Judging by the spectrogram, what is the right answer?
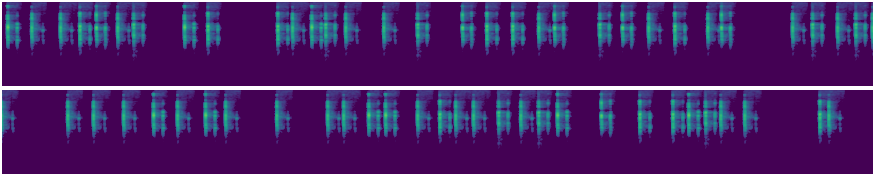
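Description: Typing on a computer keyboard: fast runs of key clicks, word by word, with short pauses between runs, stopping near the end.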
